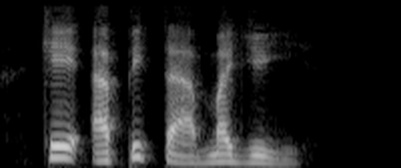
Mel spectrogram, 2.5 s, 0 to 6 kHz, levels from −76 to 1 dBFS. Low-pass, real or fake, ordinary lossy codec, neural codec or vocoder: 5.4 kHz; fake; MP3, 32 kbps; codec, 16 kHz, 0.2 kbps, FocalCodec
